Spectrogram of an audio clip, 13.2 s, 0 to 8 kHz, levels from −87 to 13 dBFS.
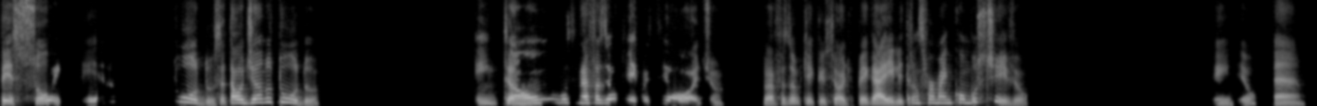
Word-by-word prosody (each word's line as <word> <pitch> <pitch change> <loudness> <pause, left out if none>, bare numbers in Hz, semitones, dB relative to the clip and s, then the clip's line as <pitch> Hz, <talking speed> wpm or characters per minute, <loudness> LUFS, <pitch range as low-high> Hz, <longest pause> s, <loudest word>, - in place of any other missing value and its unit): pessoa 210 0 +2
inteira, 190 - -7 0.6
tudo 270 - +1
você 210 - -3
está 255 +4 +5
odiando 280 +5 +4
tudo. 250 - -2 1.6
Então 210 +2 +4 0.2
você 275 -1 -4
vai 250 0 +6
fazer 255 +2 +3
o 290 - -1
que - - +1
com 225 - -10
esse 240 +1 -8
ódio? 165 -2 0
Você 180 +2 -14
vai 175 - +1
fazer 195 +4 -4
o 205 - -9
que 205 -1 -6
com - - -7
esse 195 0 -4
ódio, - - -3
pegar 190 -1 +4
ele 175 +2 0
e - - -4
transformar 250 +3 -2
em 255 - -2
combustível. 280 +10 -3 1.9
Entendeu, 175 +2 -9 0.2
é. 180 -1 -2
210 Hz, 145 wpm, -25 LUFS, 190-255 Hz, 1.9 s, vai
